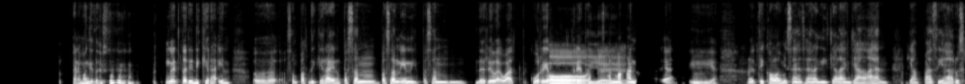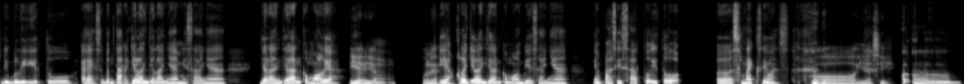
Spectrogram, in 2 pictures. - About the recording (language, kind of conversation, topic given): Indonesian, unstructured, Apa hidangan yang paling sering kamu pesan saat makan di luar?
- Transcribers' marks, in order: other background noise; laugh; tapping; in English: "snack"; laugh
